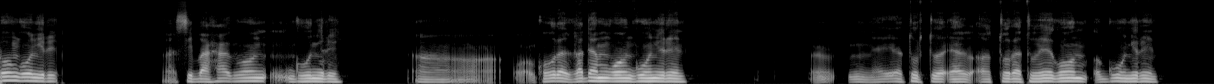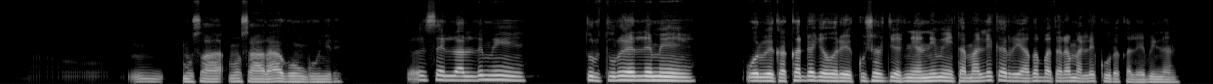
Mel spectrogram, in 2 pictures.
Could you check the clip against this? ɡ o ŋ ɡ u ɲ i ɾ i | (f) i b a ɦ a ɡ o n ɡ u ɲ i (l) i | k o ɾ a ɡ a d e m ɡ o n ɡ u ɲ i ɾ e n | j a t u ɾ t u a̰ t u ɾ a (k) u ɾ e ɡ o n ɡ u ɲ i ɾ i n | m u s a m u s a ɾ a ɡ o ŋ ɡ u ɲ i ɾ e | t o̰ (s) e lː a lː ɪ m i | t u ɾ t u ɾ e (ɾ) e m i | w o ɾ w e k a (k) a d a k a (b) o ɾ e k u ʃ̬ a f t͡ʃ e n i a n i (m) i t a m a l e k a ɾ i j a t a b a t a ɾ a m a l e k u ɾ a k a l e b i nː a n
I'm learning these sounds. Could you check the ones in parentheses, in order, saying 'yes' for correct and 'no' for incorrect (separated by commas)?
no, no, no, yes, no, yes, no, yes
